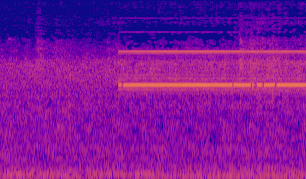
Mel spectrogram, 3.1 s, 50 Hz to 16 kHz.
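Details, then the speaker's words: Oppo F1S phone, totally dead, battery supply line tested with a multimeter in continuity mode: a steady high beep sounds instantly between positive and ground, showing a dead short circuit on the battery supply line. "bip, itu berarti kutub negatif bertemu dengan kutub negatif. Jika berbunyi seperti ini, berarti pasti terjadi korsleting total, teman-teman."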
